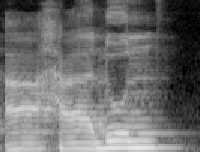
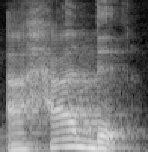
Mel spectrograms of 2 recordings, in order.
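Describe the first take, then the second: First: The word ends with a full -un ending. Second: The word stops on a bare final d. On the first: This is the full form used when reading on. "Aslinya ahadun" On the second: The reader stops at this word. "kita berhenti ahad"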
